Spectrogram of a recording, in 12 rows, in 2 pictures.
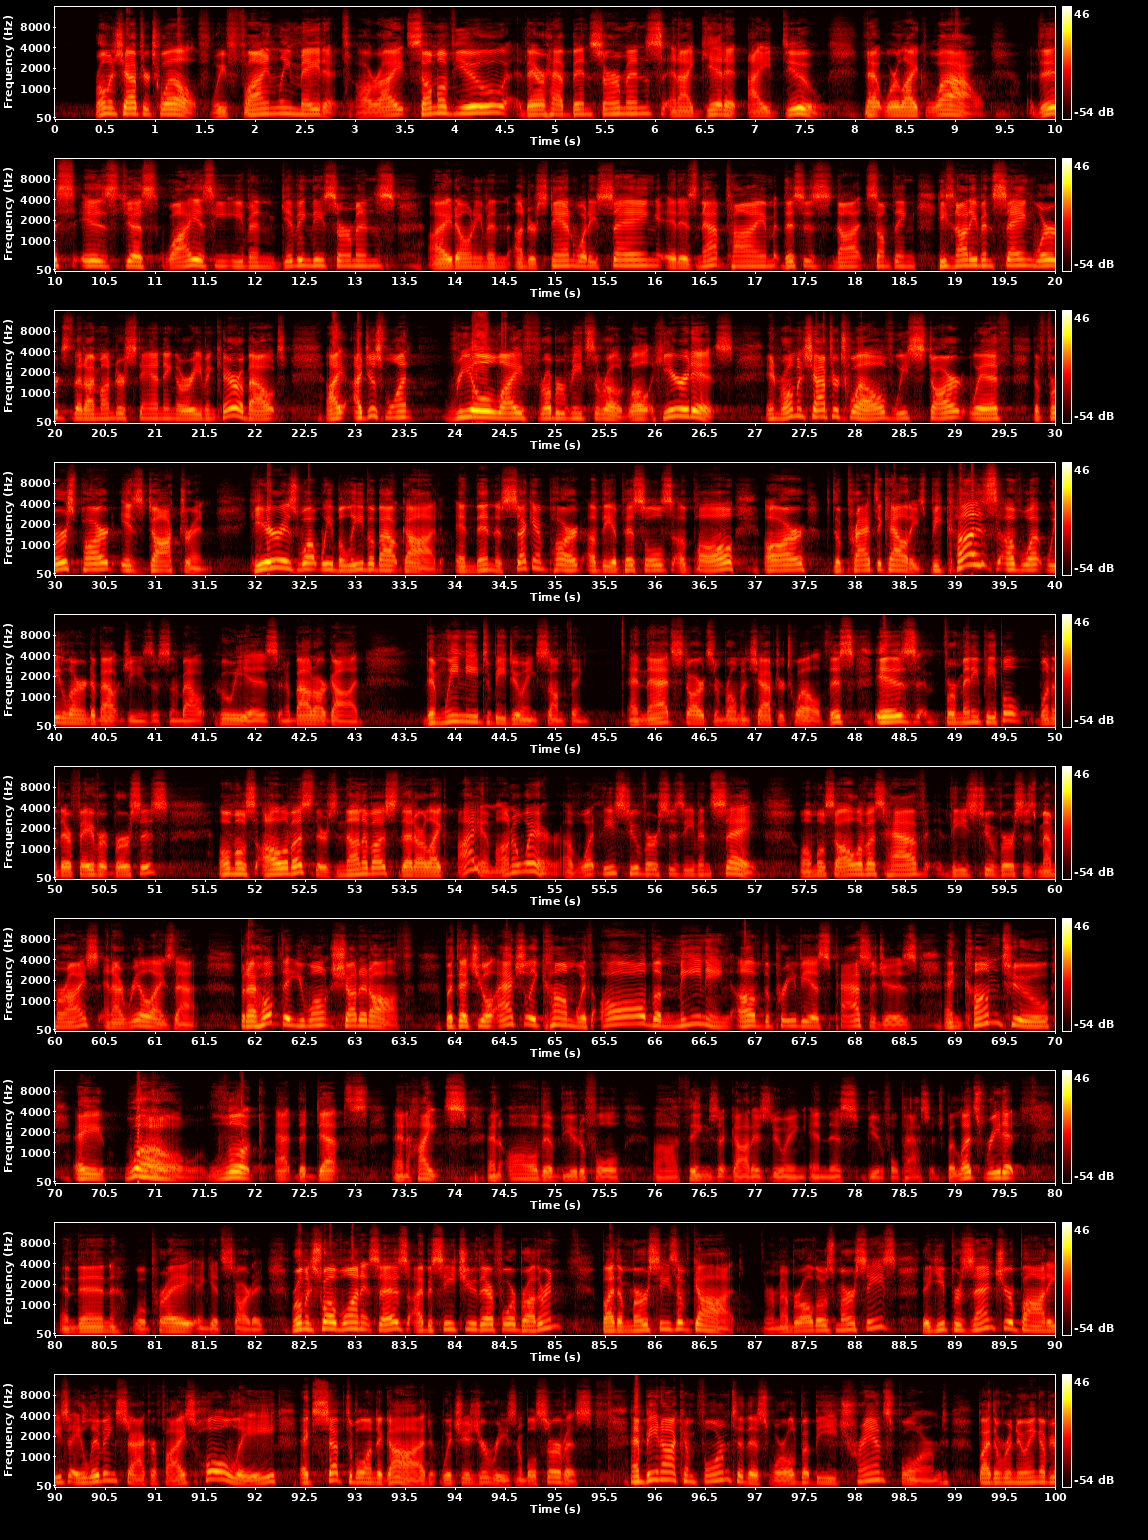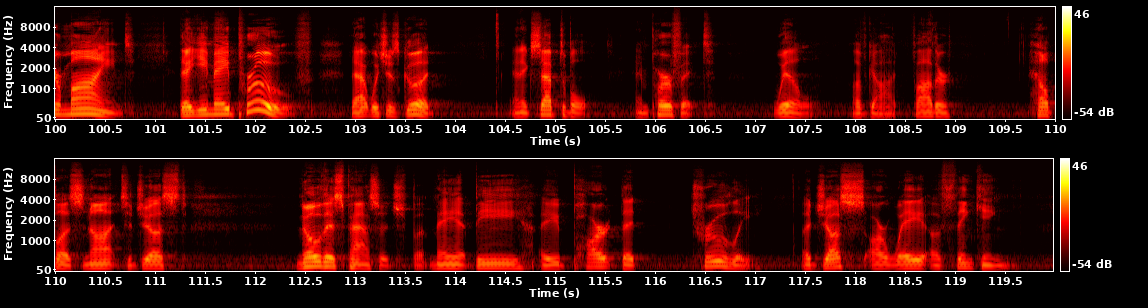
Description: Great sermon!
Date: May 11, 2025 (Sunday Morning)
